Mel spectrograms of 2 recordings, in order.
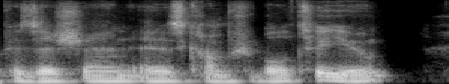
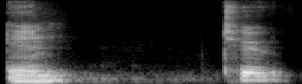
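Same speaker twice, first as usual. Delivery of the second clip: measured meditation count, each number set apart; breath count. Real, not acted. Guide starting listeners on a breath count, measured counting. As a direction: count them into the breath, evenly spaced.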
